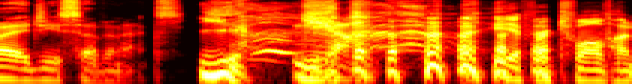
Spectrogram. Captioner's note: laughs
